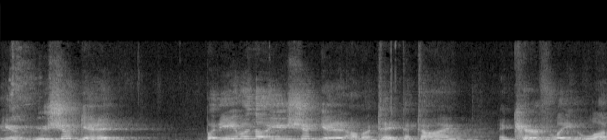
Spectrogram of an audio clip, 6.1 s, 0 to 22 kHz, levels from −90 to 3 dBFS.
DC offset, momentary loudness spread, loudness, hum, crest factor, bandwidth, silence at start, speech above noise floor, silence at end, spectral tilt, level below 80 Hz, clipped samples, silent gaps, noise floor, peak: under 0.1%; 10 LU; -23 LUFS; none; 16 dB; 15.5 kHz; 0 s; 31 dB; 0 s; -4 dB/octave; -64 dBFS; under 0.1%; none; -54 dBFS; -8 dBFS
